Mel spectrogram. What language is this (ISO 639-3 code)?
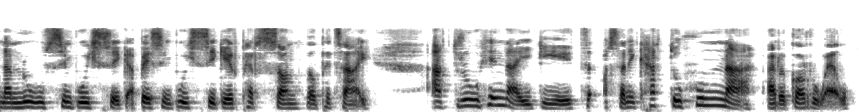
cym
